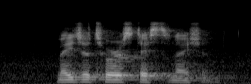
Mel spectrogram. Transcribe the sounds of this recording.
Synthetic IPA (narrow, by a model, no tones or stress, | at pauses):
meɪd͡ʒətʰɔːɹɪst̚dɛstineɪʃə̰̃n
